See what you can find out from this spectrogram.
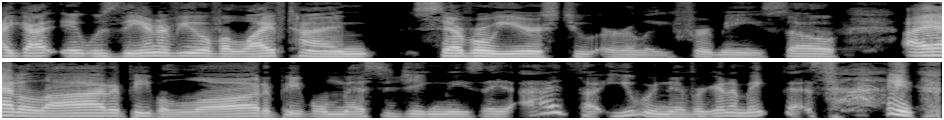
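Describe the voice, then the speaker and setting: A man with an unremarkable speaking voice talks at a fairly quick pace, his fairly high pitch showing ordinary pitch variation. The sound is dry and close with no echo, over a quiet background. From Las Vegas area, Nevada. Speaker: sign maker. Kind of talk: casual chat.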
